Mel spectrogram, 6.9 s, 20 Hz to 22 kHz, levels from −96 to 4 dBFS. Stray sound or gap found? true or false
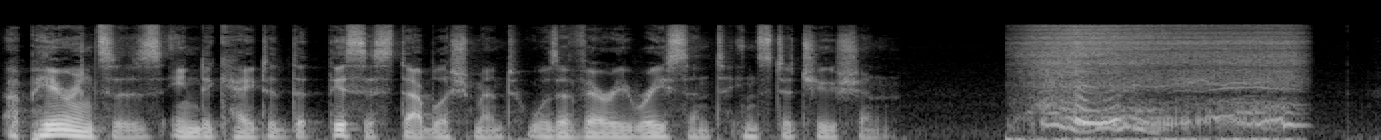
true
